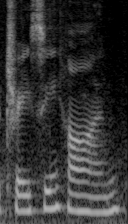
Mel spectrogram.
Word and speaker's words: Tracy Honn: Sure, Tracy Hong, T-R-A-C-Y-H-O-N-N.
